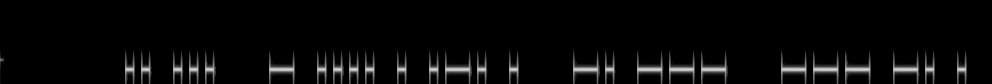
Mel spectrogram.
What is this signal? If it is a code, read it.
Morse code, heard as a keyed tone, about 15 wpm, 700 Hz. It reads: IS THERE NO ONE
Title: Sentences from Top 200 Words 15wpm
